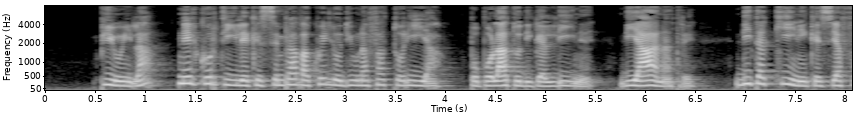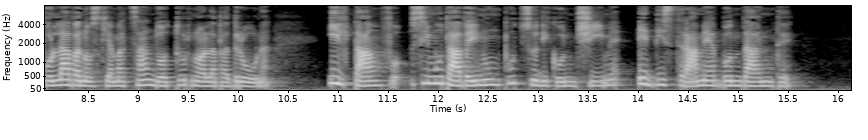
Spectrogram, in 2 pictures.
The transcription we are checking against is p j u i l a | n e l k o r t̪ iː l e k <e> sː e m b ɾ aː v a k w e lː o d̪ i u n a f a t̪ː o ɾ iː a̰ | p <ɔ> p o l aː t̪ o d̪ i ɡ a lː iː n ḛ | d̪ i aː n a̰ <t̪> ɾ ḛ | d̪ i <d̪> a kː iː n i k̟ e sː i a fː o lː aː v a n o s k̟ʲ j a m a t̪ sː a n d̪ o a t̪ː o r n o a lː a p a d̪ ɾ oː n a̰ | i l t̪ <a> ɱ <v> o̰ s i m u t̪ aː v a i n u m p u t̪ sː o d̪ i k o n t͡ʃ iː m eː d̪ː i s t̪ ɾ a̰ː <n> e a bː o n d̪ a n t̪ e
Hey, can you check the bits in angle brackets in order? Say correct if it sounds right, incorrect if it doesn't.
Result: correct, incorrect: o, correct, incorrect: t̪, correct, incorrect: f, incorrect: m

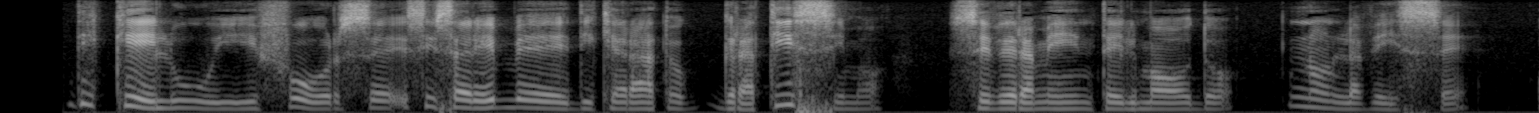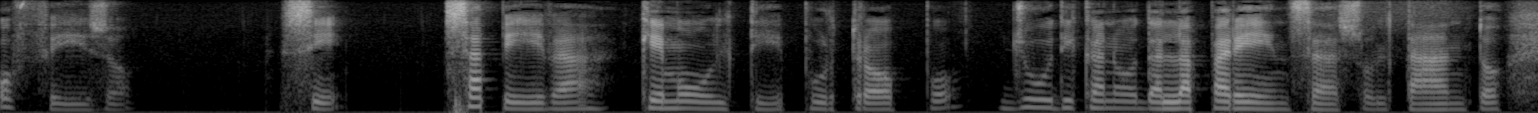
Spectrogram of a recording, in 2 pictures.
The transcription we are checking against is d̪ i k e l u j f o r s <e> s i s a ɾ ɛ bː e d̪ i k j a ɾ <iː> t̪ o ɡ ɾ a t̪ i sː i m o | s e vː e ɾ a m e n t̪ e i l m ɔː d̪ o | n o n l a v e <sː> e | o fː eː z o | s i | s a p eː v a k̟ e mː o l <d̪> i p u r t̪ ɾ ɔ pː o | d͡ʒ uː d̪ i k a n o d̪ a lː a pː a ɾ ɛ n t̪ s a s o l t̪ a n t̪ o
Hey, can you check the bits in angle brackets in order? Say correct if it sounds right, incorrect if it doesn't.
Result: correct, incorrect: aː, correct, incorrect: t̪

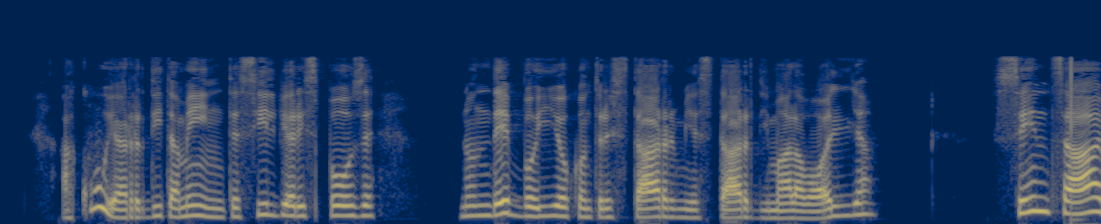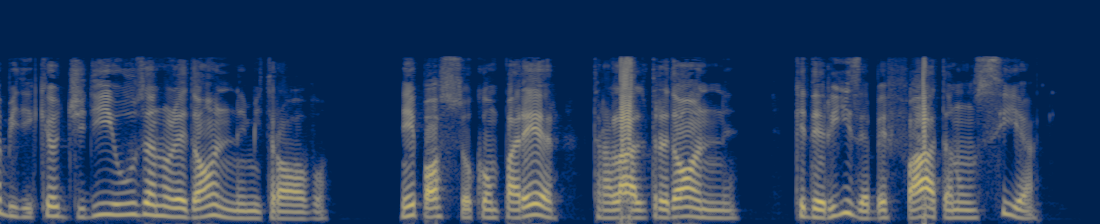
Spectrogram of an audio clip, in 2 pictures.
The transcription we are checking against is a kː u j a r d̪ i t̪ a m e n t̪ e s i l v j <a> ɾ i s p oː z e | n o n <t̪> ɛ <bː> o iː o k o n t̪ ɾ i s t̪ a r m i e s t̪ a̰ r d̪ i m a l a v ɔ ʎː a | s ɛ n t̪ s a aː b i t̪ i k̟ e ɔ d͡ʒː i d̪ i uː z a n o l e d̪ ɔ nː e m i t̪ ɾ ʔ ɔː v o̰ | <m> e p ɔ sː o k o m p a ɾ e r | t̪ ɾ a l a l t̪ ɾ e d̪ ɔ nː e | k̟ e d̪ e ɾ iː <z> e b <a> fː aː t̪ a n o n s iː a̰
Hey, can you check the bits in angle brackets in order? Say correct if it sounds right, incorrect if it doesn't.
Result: correct, incorrect: d̪, correct, incorrect: n, correct, incorrect: e

